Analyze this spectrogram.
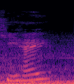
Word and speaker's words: Kihei: We're staying in, the town is pronounced Kihei. I need to get a better pronunciation on that if it's not it, but I will put the names of everything on the screen.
